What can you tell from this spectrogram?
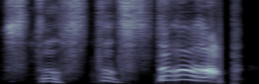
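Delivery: high, frightened stammer. A narrator's reading. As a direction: stammer in panic. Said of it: "stammered Richard".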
